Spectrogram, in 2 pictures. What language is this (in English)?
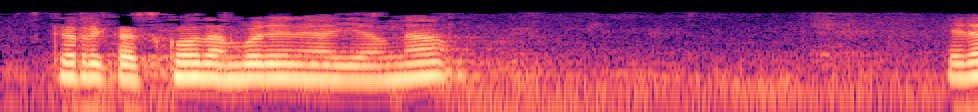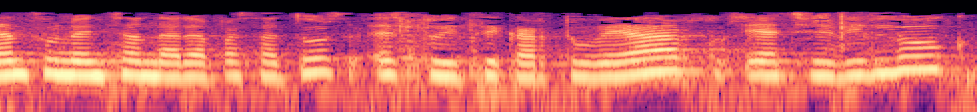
Basque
